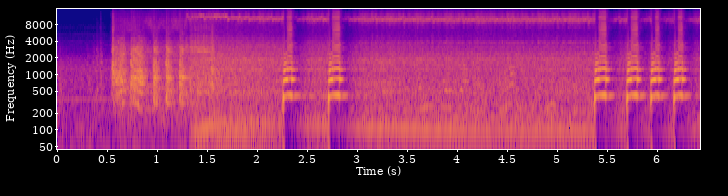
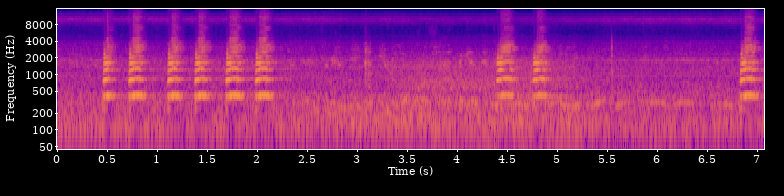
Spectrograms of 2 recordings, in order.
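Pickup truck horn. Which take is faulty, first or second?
second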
